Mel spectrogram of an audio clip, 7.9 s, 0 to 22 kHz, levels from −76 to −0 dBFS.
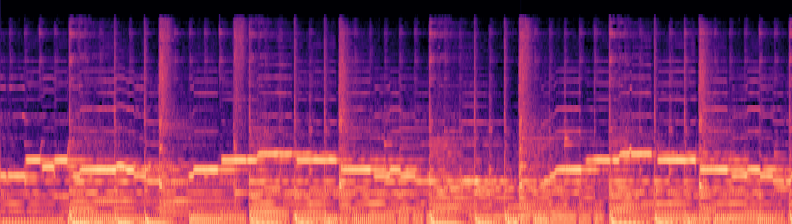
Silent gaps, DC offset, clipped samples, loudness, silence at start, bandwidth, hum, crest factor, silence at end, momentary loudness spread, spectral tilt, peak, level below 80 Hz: none; under 0.1%; under 0.1%; -12 LUFS; 0 s; 16 kHz; none; 12 dB; 0 s; 4 LU; -5.5 dB/octave; 0 dBFS; -18 dBFS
